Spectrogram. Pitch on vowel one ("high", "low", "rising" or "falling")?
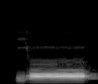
high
